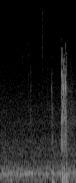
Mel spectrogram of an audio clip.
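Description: A few quick keystrokes on a computer keyboard as a link is typed into a chat. The clicks are brief and sharp, bunched near the end over a low background hum.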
